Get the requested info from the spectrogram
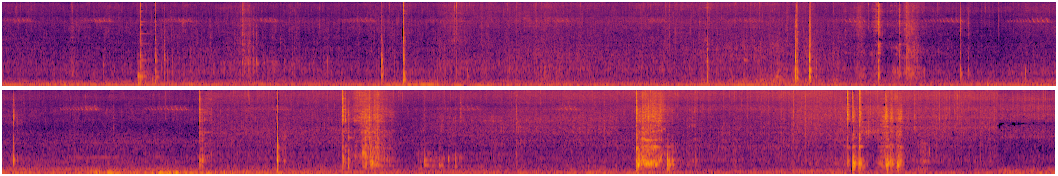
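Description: Metal spoon clinking and scraping against a steel pan as simmering chicken feet and cabbage are scooped out onto a plate. There are scattered sharp clicks, with longer scrapes about two-thirds of the way in and near the end.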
